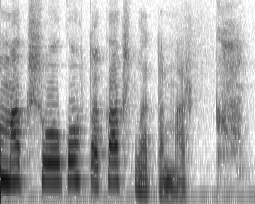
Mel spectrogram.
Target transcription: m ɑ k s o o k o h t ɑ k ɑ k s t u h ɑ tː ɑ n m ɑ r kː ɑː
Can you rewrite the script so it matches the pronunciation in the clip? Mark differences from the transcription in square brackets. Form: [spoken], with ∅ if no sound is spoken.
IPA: m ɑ k s o o k o h t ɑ k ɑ k s t u h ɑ tː ɑ [m] m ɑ r kː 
